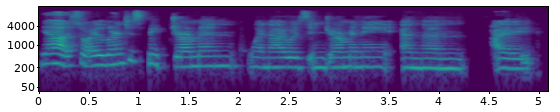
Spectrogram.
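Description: A woman author, a guest on a podcast, chatting in a relaxed way about her life and telling stories. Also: medium pitch, measured pace, poor audio. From Iran. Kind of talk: casual interview chat.

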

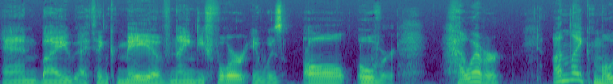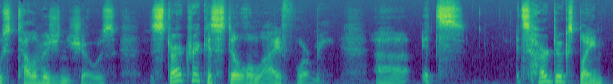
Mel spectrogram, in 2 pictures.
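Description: A man's voice: medium pitch, lively intonation, a little slow, darkish tone. Rambling man in his forties. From Canada (Northern Ontario). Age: 40s. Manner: rambling, chatty, musing aloud with restarts. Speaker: podcast host. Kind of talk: casual solo podcast monologue.

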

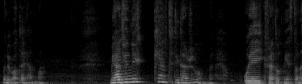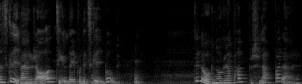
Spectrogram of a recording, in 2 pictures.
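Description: An actress playing a former singer who calmly and deliberately explains why she left her lover. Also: medium pitch. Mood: reproachful. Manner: measured, deliberate, quietly reproachful. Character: woman, a former opera singer, calmly accusing. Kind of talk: audio drama acting. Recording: roomy echo.

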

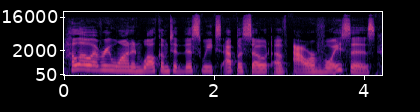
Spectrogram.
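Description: A woman's voice: medium pitch, normal speed, faint music behind. A woman co-hosting a podcast, greeting listeners and asking questions in an upbeat, playful way. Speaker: podcast co-host. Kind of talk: casual interview chat.

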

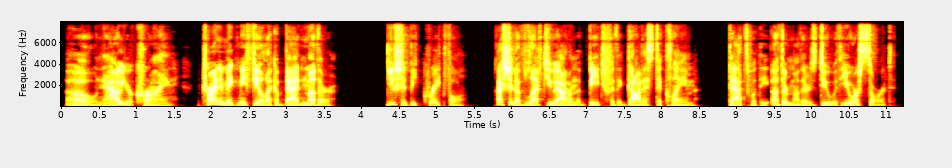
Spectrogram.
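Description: A man acts out an abusive storybook mother, scornful and harsh. The words come with hissing contempt for the child, in a dark, low-lying voice recorded very dry. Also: animated, normal speed, husky, dry recording. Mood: bitter contempt. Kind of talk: dramatised audiobook narration.

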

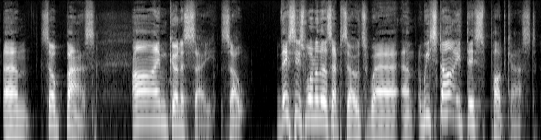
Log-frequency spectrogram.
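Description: Casting: male podcast co-host, sweary and jokey, lively voice, dry close sound. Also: a little high, slow pace, dry recording. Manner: sweary, jokey, rambling announcements. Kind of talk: casual chat.

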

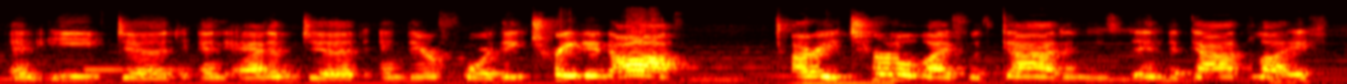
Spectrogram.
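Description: A woman with a dry voice giving an informal online Bible teaching, halting often with fillers and restarts. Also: mid-range voice, fairly even intonation, fairly bright tone, faint music behind, rough recording. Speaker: online preacher.

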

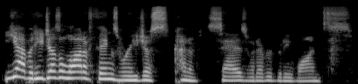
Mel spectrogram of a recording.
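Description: A woman's voice: mid-range voice, sing-song, no room sound, clean studio sound. A woman co-hosting a podcast who answers bluntly and skeptically in casual political chat. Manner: blunt, skeptical, quick reactions. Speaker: podcast co-host.

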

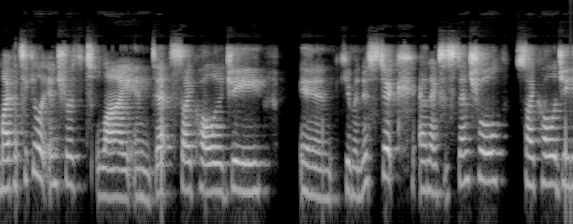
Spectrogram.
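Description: A young woman from China, raised in Australia, talking earnestly as an interview guest. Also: medium pitch. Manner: earnest, reflective, with fillers. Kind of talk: casual interview talk. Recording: roomy and dull.

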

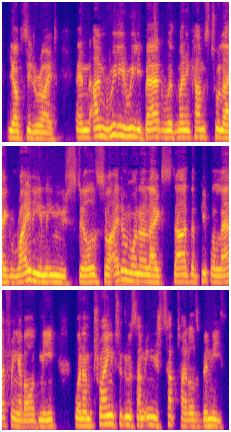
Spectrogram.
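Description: A man's voice: fairly high pitch, steady tone, brisk, no echo. A man with a German accent, a native German speaker, hosting a podcast in English as a water sommelier, upbeat and chatty. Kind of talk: casual podcast chat.

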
